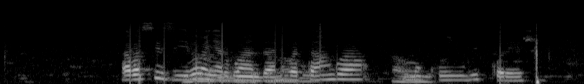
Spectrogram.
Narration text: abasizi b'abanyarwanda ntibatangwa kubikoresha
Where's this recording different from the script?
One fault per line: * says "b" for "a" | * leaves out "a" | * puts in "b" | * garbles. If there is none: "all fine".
* puts in "mu"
